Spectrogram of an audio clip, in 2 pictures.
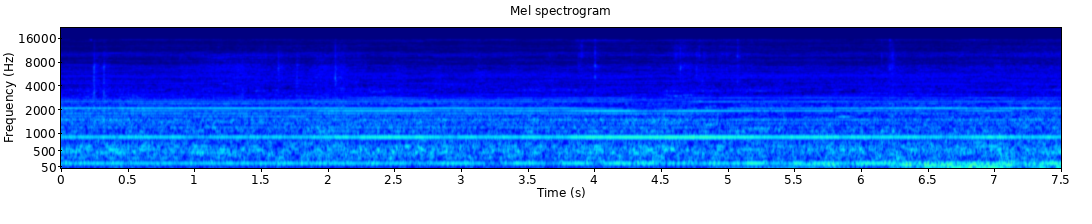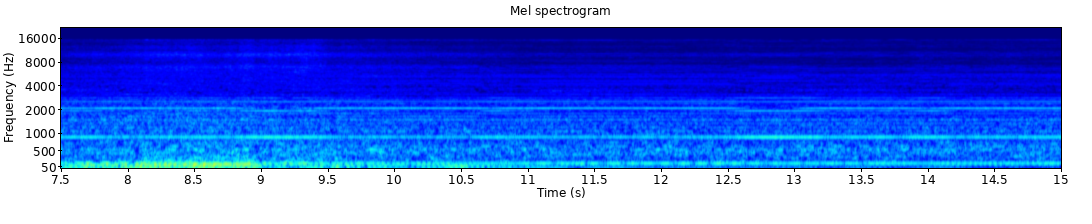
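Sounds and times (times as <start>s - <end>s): electrical hum with high whine: 0.0s - 15.0s
low rumble: 5.8s - 12.2s.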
